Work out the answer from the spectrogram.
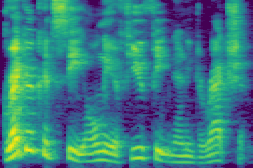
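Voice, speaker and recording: Guy reading a kids novel out loud, super expressive n animated, bright voice. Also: medium pitch, quick pace. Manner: dramatic, expressive storytelling. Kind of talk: animated children's book narration.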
